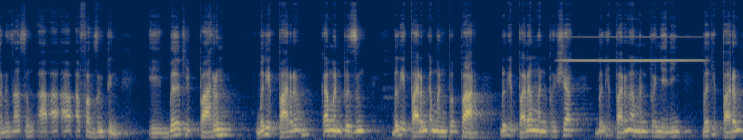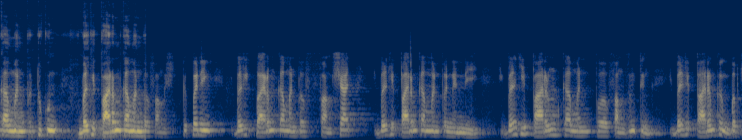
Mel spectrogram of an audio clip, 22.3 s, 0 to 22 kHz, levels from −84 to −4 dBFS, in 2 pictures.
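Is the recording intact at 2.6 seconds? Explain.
Yes, the speech at 2.6 seconds plays through without any audible dropout, glitch, distortion or other fault.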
